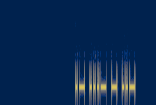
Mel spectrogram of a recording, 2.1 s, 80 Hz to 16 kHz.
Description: Morse code, heard as a keyed tone, about 50 wpm, 700 Hz. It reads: AVTU
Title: All Cut Numbers - 4-Digit 50wpm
